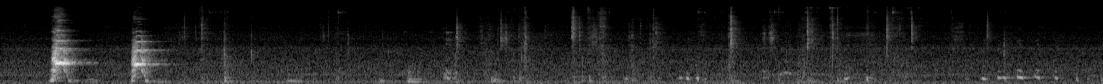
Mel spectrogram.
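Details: Newly adopted Toy Poodle, recorded 24 August 2018, giving two sharp, high barks in quick succession near the start, then quiet indoor background with faint taps and small clicks.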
